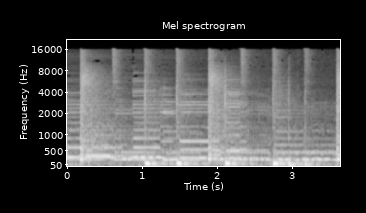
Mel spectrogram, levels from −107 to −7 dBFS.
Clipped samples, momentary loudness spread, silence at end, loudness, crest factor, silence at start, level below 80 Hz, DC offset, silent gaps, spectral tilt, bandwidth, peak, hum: under 0.1%; 5 LU; 0 s; -19 LUFS; 14 dB; 0 s; -28 dBFS; under 0.1%; none; -5 dB/octave; 17 kHz; -4 dBFS; none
